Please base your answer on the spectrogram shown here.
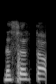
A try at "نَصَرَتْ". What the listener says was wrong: نصرت آخری حرف ساکن ہے، کہیں گے معنی بدل جائے گا. نصرت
